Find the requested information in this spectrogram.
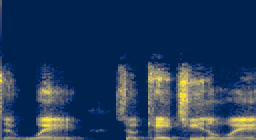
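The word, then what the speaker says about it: güey: well or anybody uh and that's how you pronounce it way so kc the way how that's cool that's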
